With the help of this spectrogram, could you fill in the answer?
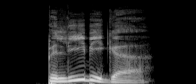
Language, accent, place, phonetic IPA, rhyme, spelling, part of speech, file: German, Germany, Berlin, [bəˈliːbɪɡɐ], -iːbɪɡɐ, beliebiger, adjective, De-beliebiger.ogg
- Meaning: inflection of beliebig: 1. strong/mixed nominative masculine singular 2. strong genitive/dative feminine singular 3. strong genitive plural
